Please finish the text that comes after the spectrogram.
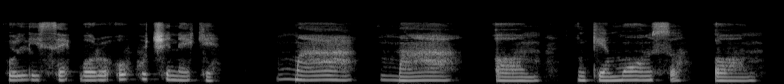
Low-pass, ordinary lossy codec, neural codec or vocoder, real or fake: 7.2 kHz; none; none; real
